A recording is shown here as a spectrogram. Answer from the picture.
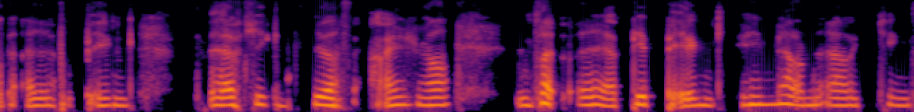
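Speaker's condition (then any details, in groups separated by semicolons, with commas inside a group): Generalized dystonia; generalized, leg weakness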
